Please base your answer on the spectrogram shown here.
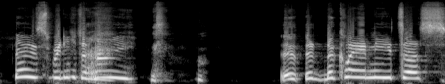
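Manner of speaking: squeaky, very high, cute put-on orc voice. A player tries out a new voice for an orc character, put-on orc character voice. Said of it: "can make this my voice".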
